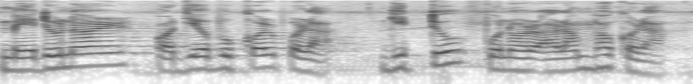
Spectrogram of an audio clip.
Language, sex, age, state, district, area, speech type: Assamese, male, 18-30, Assam, Tinsukia, urban, read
